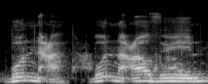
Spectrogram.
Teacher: tanwin ketemu dengan ain, dibaca dengan izhar, jelas cara bacanya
